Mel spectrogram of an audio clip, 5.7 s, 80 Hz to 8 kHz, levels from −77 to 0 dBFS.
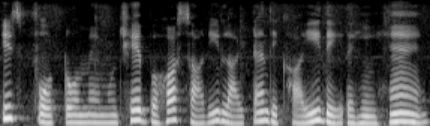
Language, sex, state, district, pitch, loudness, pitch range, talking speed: Hindi, female, Madhya Pradesh, Katni, 180 Hz, -16 LUFS, 170-210 Hz, 115 wpm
